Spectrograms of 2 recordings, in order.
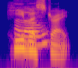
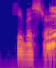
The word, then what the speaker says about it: Hebestreit: This is episode 67 with Kelly. Hebestreit. Hebestreit. – Yeah, that's perfect. That's the perfect pronunciation.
